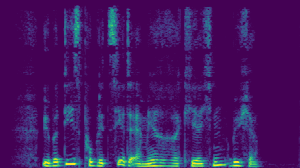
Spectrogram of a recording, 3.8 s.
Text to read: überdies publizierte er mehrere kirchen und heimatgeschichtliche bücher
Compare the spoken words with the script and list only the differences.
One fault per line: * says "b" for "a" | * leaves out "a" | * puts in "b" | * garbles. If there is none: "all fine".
* leaves out "und heimatgeschichtliche"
